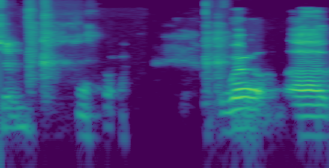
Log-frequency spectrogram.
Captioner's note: chuckles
